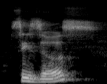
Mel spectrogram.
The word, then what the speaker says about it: scissors: science it is science next descent sea silent scissors scissors and muscle so dc can't pronounce here next letter d pronunciation silent d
